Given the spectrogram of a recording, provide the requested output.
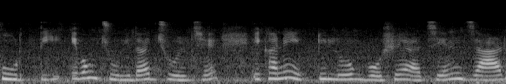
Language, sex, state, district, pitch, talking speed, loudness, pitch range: Bengali, female, West Bengal, Jalpaiguri, 230 Hz, 130 wpm, -25 LUFS, 210-250 Hz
